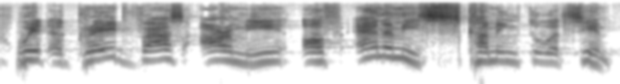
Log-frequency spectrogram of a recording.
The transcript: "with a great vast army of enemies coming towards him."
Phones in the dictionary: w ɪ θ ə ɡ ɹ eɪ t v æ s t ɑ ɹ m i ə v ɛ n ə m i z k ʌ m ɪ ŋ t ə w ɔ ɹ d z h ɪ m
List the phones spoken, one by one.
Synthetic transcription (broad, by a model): w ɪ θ ə ɡ ɹ eɪ t v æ s t ɑ ɹ m i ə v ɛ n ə m i s k ʌ m ɪ ŋ t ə w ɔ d s h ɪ m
